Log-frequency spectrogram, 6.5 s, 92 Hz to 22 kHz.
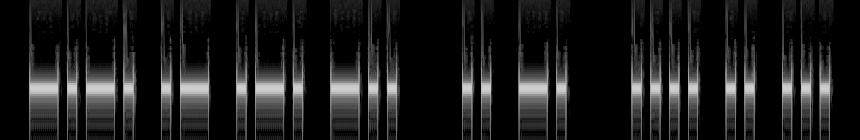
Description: Morse code, heard as a keyed tone, about 17 wpm, 700 Hz. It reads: CARD IN HIS
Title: Sentences from Top 600 Words 17wpm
